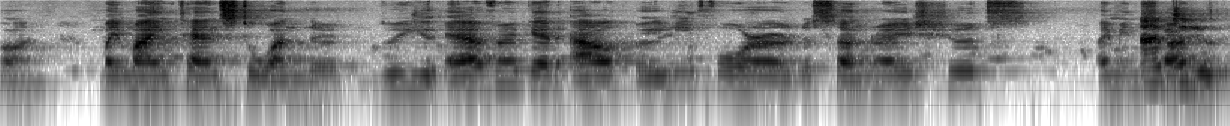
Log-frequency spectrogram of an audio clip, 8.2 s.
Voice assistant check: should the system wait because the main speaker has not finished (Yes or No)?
No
